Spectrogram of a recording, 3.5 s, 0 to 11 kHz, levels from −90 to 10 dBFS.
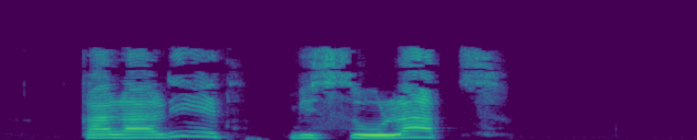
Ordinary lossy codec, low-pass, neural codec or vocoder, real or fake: MP3, 32 kbps; 7.2 kHz; none; real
